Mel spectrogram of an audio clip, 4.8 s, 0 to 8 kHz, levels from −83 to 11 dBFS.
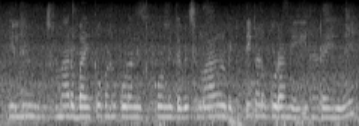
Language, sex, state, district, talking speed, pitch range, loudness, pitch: Kannada, female, Karnataka, Dakshina Kannada, 135 wpm, 230-245 Hz, -16 LUFS, 240 Hz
